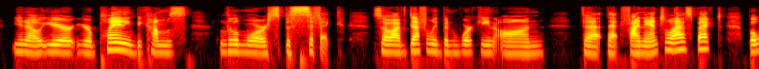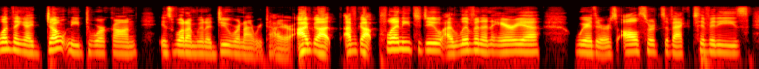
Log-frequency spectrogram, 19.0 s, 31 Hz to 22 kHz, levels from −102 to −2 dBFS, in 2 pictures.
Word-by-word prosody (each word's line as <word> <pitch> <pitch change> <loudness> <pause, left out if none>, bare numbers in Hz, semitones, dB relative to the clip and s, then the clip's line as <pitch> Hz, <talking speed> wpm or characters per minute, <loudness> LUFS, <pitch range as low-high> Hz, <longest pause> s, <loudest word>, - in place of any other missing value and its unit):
you 170 -1 -11
know, 150 -2 -2
your 155 0 -2
your 150 -2 -8
planning 190 0 +4
becomes 150 0 -4 0.4
a 160 - -18
little 165 0 -8
more 150 -2 -5
specific. - - +3 0.5
So 160 -2 -2
I've 155 -1 +2
definitely 170 0 0
been 155 -1 -12
working 155 -1 -7
on 140 0 -6 0.5
that - - -1
that - - -3
financial 150 +6 +2
aspect. 210 +2 +1 0.3
But 160 0 -2
1 205 0 +2
thing 185 -5 -1
I 145 -1 -1
don't 200 +2 +4
need 150 -4 -8
to - - -10
work 145 -1 -7
on 140 0 -3 0.3
is 150 +1 -1
what 155 -1 +1
I'm 145 -1 -1
gonna 140 -2 -7
do 155 +4 -5
when 135 -3 -7
I 120 - -4
retire. 115 -2 -11
I've 180 - +9
got - - +7 0.2
I've 175 +2 +2
got - - +6
plenty 200 +1 +4
to 195 0 -6
do. 180 -1 +1
I 135 - -1
live 170 +6 -3
in 180 - -1
an 160 0 -2
area 160 +1 +2 0.4
where 155 -2 -1
there's 135 -2 -6
all 165 +1 +3
sorts 160 -2 -5
of 155 - -9
activities, 150 0 -3
155 Hz, 175 wpm, -25 LUFS, 145-170 Hz, 0.5 s, I've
